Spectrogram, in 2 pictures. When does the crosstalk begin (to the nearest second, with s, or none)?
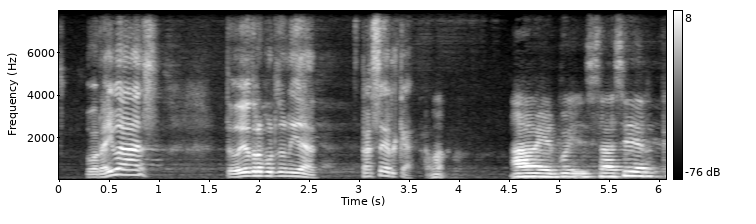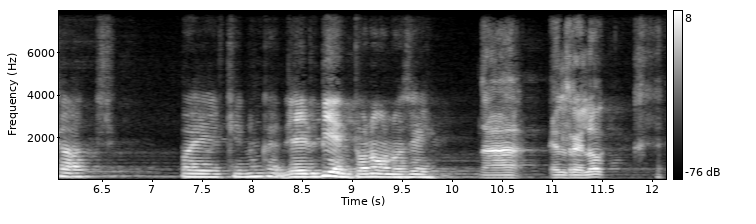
none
